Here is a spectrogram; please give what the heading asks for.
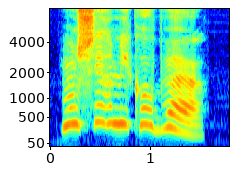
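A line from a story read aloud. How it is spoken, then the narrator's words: Wife exclaiming. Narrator (French): s'écria sa femme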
